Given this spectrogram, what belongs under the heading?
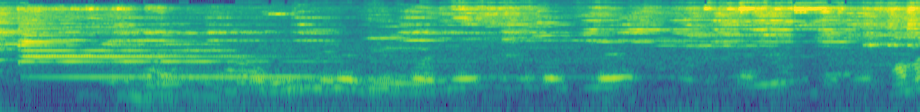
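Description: Temple bells ring at the open-air Sowthadka Ganapati temple, their sustained metallic tones overlapping through a busy, noisy background with voices mixed in.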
